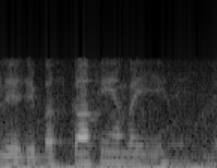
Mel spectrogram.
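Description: A man's voice making long, wavering, drawn-out sounds without clear words, over a steady low hum.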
